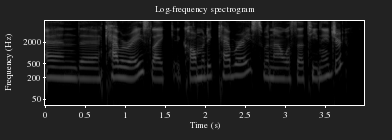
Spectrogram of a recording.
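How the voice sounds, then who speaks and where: A woman with a Norwegian accent speaks at a moderate pace in a medium pitch, her dark, mellow tone showing ordinary pitch variation in a dry, close recording with no echo. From northern Norway, Tromsø. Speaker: filmmaker. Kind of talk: interview. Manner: hesitant, many fillers.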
